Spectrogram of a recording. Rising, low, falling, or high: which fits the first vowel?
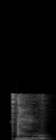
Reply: low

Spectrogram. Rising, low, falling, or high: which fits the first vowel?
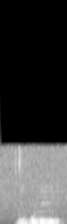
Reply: low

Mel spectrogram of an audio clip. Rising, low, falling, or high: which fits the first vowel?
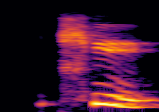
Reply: falling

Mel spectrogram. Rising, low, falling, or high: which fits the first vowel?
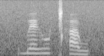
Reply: low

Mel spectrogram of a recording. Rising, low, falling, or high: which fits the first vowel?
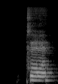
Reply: high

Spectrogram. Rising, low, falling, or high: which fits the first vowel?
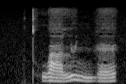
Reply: low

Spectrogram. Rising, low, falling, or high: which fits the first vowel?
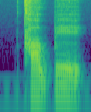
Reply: falling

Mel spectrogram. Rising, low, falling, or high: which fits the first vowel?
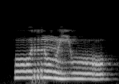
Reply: high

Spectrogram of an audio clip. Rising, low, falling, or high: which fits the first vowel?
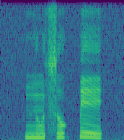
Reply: low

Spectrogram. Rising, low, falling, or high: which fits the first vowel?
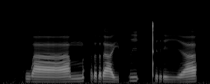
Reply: rising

